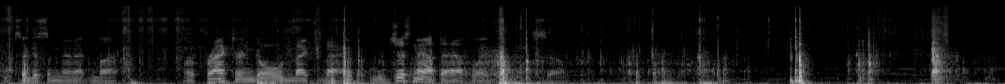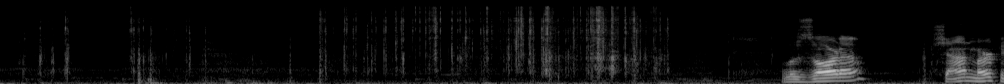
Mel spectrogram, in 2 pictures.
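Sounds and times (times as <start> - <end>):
foil wrapper crinkling and tearing: 13.2 - 16.8.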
